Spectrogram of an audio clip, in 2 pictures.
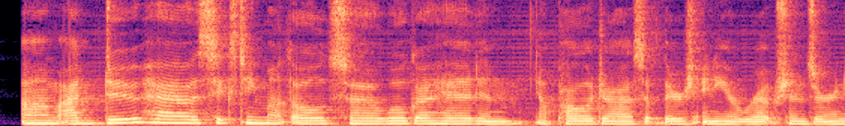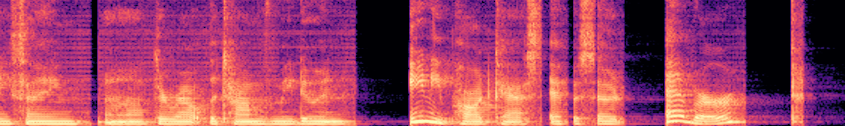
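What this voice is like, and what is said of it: Southern US (South Alabama) accent. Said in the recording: “I'm from South Alabama, if you can't tell by the cornbread accent.”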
